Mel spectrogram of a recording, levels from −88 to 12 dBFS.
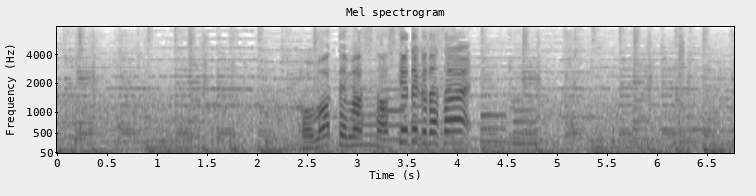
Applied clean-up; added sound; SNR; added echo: none; Wind instrument, woodwind instrument; 7 dB; none.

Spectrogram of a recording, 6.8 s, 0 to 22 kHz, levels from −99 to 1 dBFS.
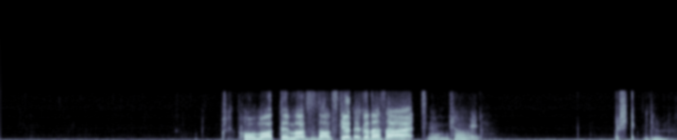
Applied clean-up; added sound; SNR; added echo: neural diffusion model UNIVERSE++.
